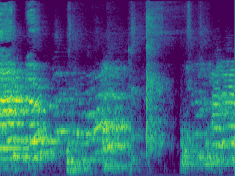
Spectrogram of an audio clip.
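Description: Several children's voices talking over one another in a small room, with a sharp click about one and a half seconds in. The sound breaks off abruptly just before the end.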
